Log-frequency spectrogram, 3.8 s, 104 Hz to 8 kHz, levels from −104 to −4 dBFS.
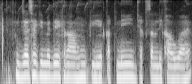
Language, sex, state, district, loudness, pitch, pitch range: Hindi, male, Madhya Pradesh, Katni, -16 LUFS, 145 Hz, 140-150 Hz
